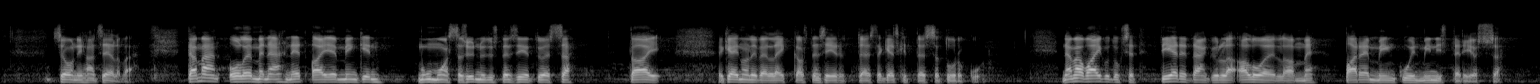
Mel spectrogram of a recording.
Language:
Finnish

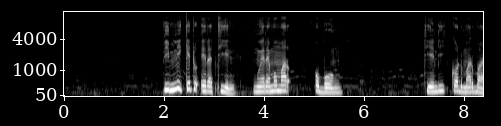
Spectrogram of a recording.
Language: Luo (Kenya and Tanzania)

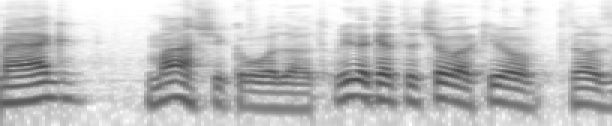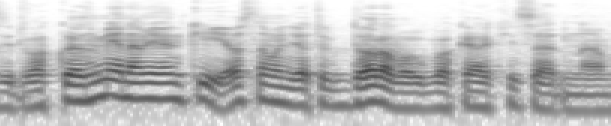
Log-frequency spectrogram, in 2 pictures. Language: Hungarian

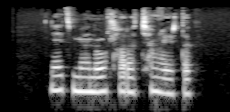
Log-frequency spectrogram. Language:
Mongolian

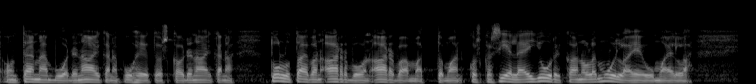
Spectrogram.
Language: Finnish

